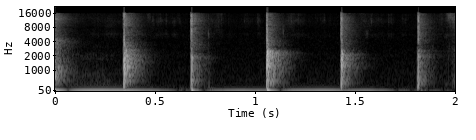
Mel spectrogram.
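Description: One person clapping hands six times at an even, slow pace, about three claps a second.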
